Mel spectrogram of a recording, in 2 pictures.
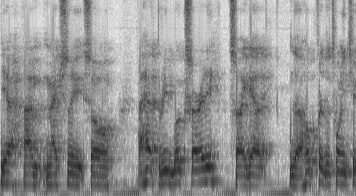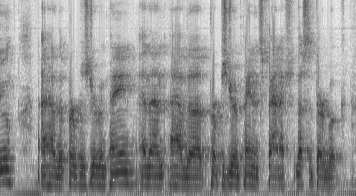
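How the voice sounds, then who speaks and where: Amid noticeable background noise and audible room echo, a man speaks at a moderate pace and medium pitch with fairly even intonation and very even loudness. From California Central Valley, also Mexicali. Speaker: author and military veteran. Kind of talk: podcast interview. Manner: casual, with many fillers.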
